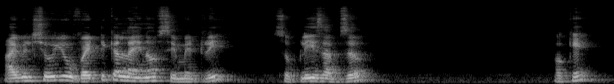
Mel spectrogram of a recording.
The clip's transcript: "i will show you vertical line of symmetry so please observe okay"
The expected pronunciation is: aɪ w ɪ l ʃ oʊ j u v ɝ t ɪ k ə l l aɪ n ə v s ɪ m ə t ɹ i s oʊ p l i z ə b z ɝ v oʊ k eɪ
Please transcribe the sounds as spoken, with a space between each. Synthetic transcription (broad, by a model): aɪ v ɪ l ʃ oʊ j u v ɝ t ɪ k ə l l aɪ n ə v s ɪ m ə t ɹ i s oʊ p l i z ə b z ɝ v oʊ k eɪ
